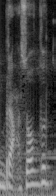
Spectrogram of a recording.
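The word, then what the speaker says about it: Brașov: invito a pranzo alcuni mercanti nella città di brasov nostro si pronuncia così raga facendo di banchettare con il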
